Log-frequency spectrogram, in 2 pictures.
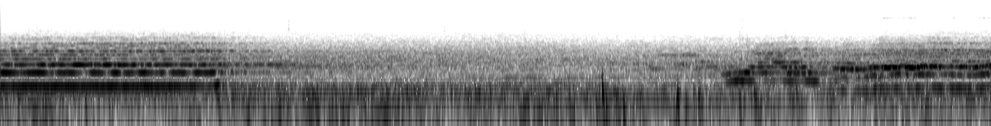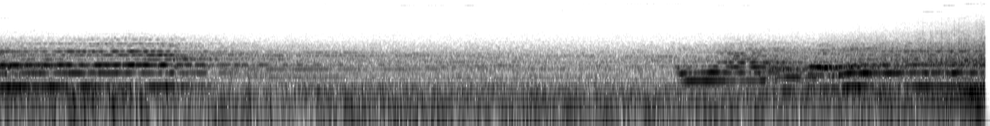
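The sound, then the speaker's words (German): A muezzin's call to prayer, sung five times a day, rises in long, sustained melodic phrases. Three phrases are separated by pauses, over a steady low rumble of street traffic. “Dann ruft der Muezzin fünfmal am Tag zum Gebet und das hört sich so an.”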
